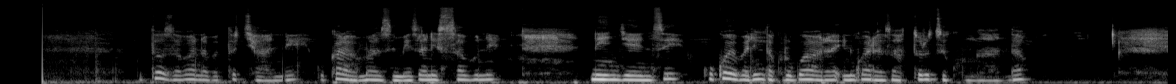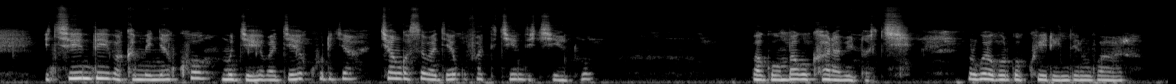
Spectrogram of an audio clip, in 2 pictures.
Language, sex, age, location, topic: Kinyarwanda, female, 18-24, Huye, health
